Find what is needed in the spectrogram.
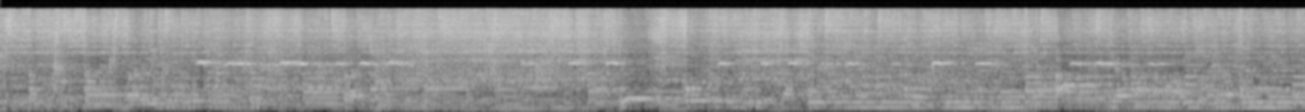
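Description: A live samba song: a man singing into a microphone while strumming an acoustic-electric guitar, with light percussion keeping the beat.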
